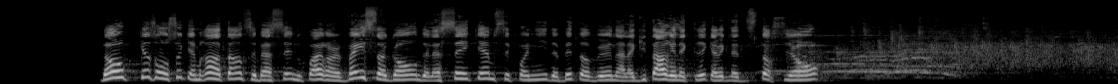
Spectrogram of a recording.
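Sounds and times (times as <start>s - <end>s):
speech: 1.0s - 8.4s
audience applause: 8.1s - 11.1s
person whooping: 8.2s - 9.7s.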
